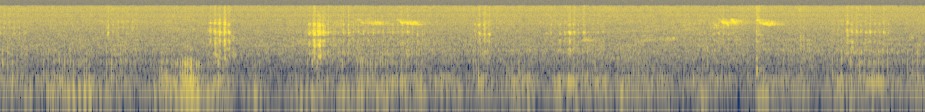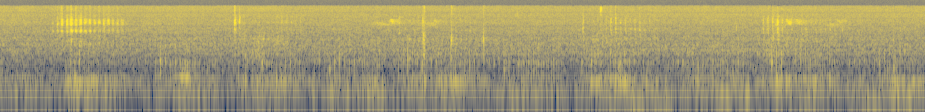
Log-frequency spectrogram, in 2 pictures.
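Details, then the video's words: Nelson, a five-month-old Maine Coon kitten, purring during cuddle time with his owner; a steady low rumble with pulsing rhythm, joined by a few faint higher squeaks and soft rustling. "Nelson The Maine Coon - Cuddles time with mom"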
